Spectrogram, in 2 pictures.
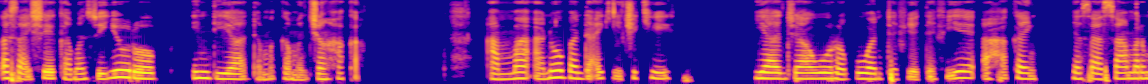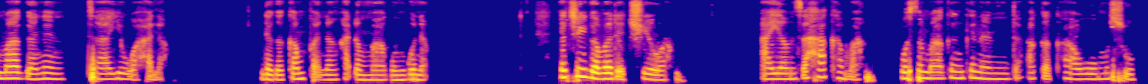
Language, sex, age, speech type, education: Hausa, female, 30-45, spontaneous, tertiary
